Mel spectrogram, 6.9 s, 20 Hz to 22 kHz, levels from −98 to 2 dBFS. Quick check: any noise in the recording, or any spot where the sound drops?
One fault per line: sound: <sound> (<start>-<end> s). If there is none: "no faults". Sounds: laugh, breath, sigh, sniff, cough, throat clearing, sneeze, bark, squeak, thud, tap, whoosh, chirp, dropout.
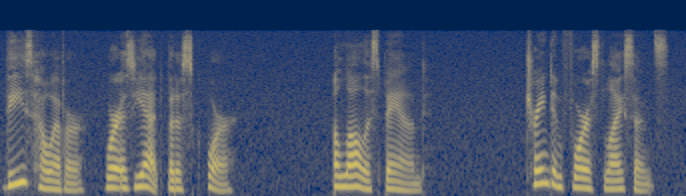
sound: dropout (2.0-2.1 s)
